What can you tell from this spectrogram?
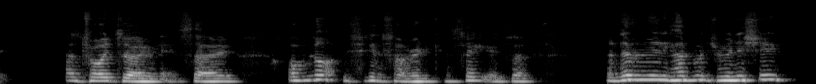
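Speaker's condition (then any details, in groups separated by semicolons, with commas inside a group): Cerebral palsy; swallowing changed recently, rebuilding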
